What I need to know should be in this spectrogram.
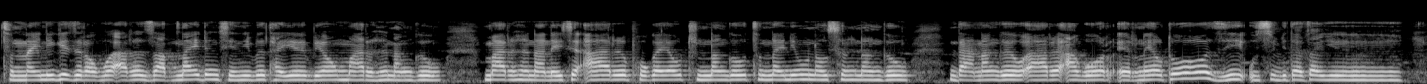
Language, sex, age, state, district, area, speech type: Bodo, female, 30-45, Assam, Udalguri, urban, spontaneous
